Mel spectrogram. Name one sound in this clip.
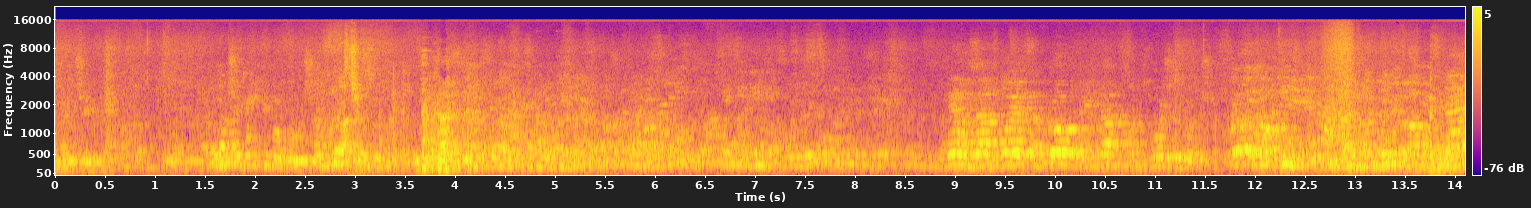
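A crowd of men and women talk at once, echoing in a vaulted room.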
